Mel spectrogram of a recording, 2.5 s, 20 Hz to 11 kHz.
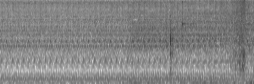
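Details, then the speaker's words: PBL Industries FP12 fuel transfer pump on a trailer fuel station, after gear repair: steady electric hum, even low drone, no grinding, now pumping fuel; normal operation. "so boom there you go now it's pumping gas and then when i stop pumping it's supposed to stop or slow down and that's why it has a timer"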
